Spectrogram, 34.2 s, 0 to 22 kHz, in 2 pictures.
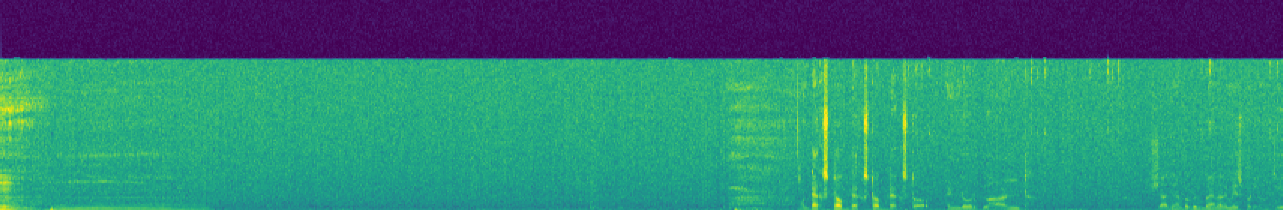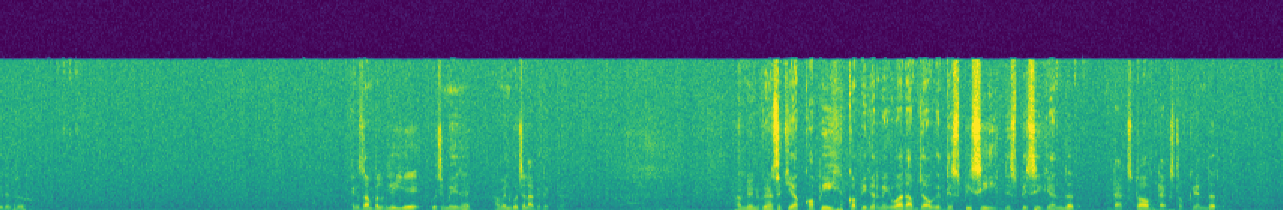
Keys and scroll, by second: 25.4 alt+Return, 27.3 ctrl+c.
